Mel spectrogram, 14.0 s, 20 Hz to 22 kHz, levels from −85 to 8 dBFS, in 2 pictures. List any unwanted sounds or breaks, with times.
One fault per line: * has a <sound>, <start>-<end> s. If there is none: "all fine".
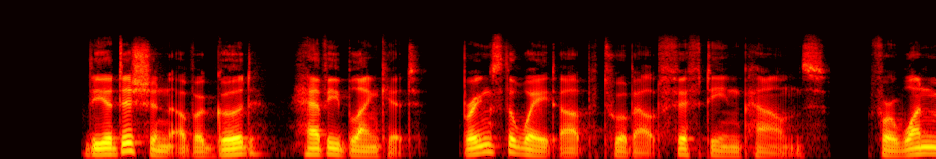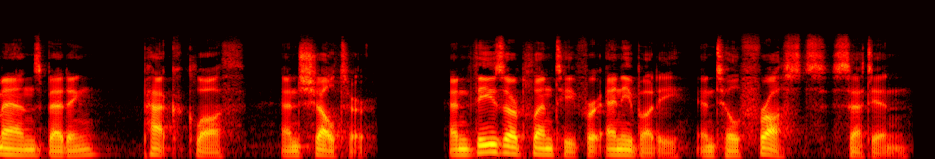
all fine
